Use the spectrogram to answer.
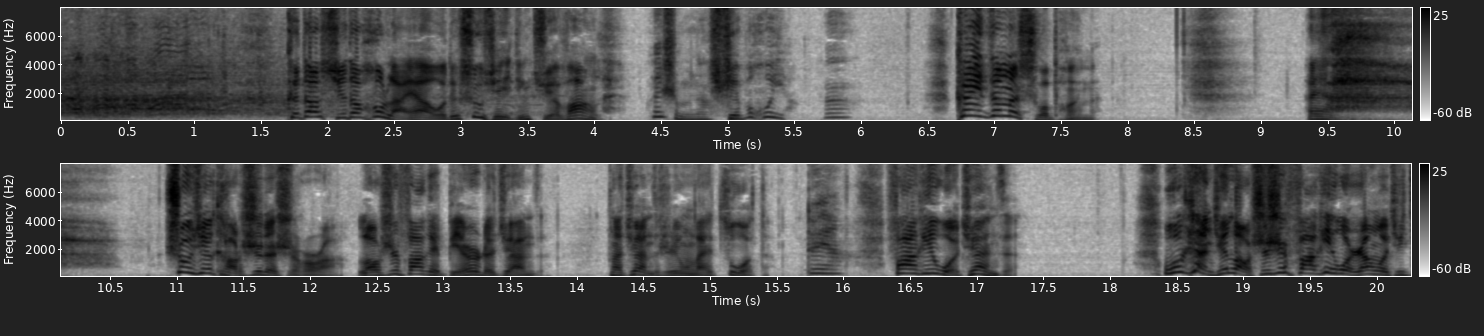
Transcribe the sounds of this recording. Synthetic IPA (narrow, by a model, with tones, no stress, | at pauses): kʰɤ˨˩t̪ɑ˥˩ʊɕɥɛ˧˥t̪ɑ˥˧ʊxo˥˩ʊla˧˥ɪa˧wɔ˨˩t̪we˥˧ɪʂu˥˩ɕɥɛ˧˥i˨˩t͡ɕi˥ŋt͡ɕɥɛ̰˧˥wɑ˥˩ŋlə˩ | we˥˩ɪʂə˧˥mə˧nə˧ɕɥɛ˧˥pu˧˥xwe˥˩ɪa˩˥˩ | kʰɤ˧˥i˨˩t͡sə˥nmə˨ʂwɔ˥pʰɤ˧˥ŋjo̰˧˩mə̰˨˩n | a˥˩ɪa˨ | ʂu˥˩ɕ̬ɥɛ˧˥kʰɑ˨˩ʊʂ̬ɻ̩˥˩d̪ə˩ʂɻ̩˧˥xo̰˧ʊɐ̰˨˩lɑ˨˩ʊʂ̬ɻ̩˥fa˥ke˨˩ɪpjɛ˧˥ə˞˨˧˩d̪ə˨t͡ɕɥɛ˥˩nd͡z̩˩ | na˥˧t͡ɕɥɛ˥˩nd͡z̩˩ʂ̬ɻ̩˥˧jʊ˥˩ŋla˧˥ɪt͡swɔ˥˩d̪ə˩ | t̪we˥˩ɪ˩fa˥ke˧˥ɪwɔ˨˩t͡ɕɥɛ˥˩nd͡z̩̰˩ | wɔ˧˥ka˨˩nt͡ɕɥɛ˧˥lɑ˨˩ʊʂɻ̩˥ʂ̬ɻ̩˥˩fa˥ke˧˥ɪwɔ˨˩ɻɑ˥˩ŋwɔ˨˩t͡ɕʰy˥˧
